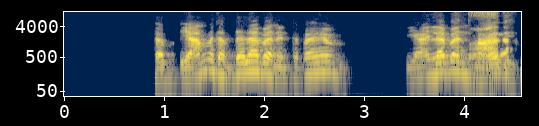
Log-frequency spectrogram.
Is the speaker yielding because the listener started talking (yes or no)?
no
